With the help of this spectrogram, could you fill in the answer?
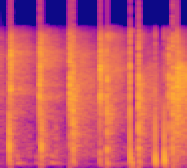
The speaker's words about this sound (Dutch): Zo, een waardevolle applaus. Wat een jongens.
